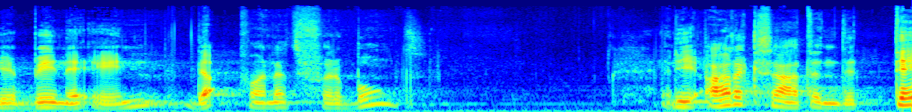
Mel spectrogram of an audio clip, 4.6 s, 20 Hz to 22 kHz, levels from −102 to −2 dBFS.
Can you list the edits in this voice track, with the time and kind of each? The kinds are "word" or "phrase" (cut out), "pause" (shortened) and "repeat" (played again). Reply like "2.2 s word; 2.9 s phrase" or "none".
1.2 s word; 3.4 s word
